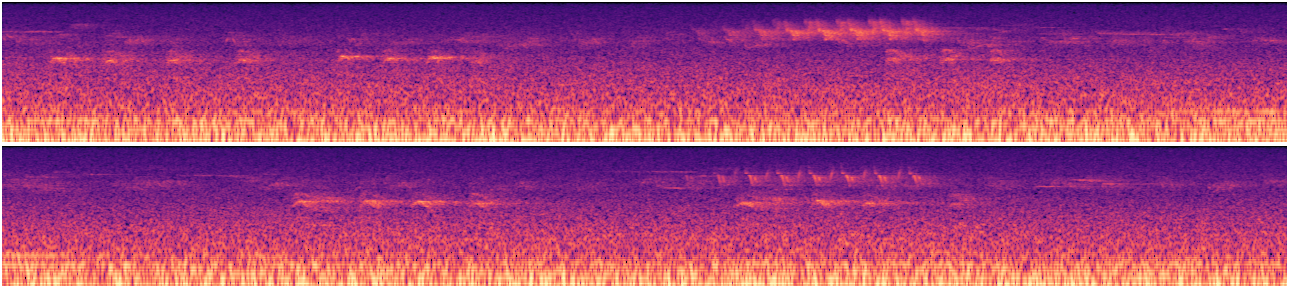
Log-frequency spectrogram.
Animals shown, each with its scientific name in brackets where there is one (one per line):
Winter Wren (Troglodytes hiemalis)
Hermit Thrush (Catharus guttatus)
Ovenbird (Seiurus aurocapilla)
American Crow (Corvus brachyrhynchos)
Black-throated Green Warbler (Setophaga virens)
Red-eyed Vireo (Vireo olivaceus)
